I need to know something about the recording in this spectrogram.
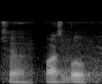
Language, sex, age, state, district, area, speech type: Urdu, male, 45-60, Bihar, Gaya, urban, spontaneous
